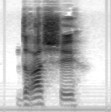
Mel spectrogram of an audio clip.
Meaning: to pour, rain hard, to chuck it down
- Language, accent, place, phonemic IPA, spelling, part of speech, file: French, France, Lyon, /dʁa.ʃe/, dracher, verb, LL-Q150 (fra)-dracher.wav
